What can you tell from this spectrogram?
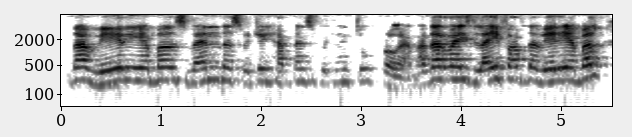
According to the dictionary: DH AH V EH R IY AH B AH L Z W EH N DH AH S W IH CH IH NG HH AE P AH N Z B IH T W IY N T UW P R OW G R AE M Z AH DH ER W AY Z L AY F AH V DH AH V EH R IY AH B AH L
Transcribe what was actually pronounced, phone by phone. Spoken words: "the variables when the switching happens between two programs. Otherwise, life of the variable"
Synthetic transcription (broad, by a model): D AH V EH R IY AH B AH L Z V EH N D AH S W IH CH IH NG HH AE P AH N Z B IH T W IY N T UW P R OW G R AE M AH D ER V AY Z L AY F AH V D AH V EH R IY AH B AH L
